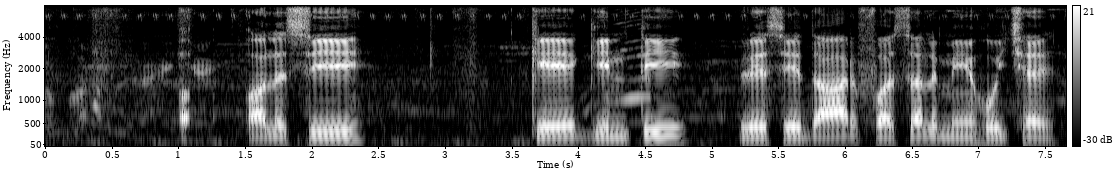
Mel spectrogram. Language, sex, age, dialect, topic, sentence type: Maithili, male, 18-24, Eastern / Thethi, agriculture, statement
